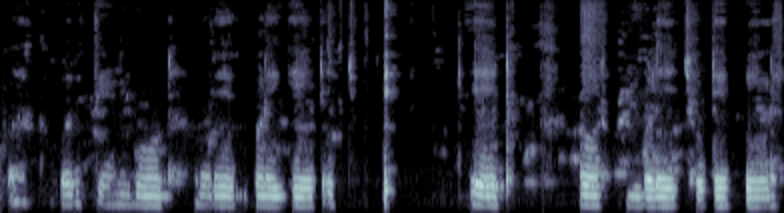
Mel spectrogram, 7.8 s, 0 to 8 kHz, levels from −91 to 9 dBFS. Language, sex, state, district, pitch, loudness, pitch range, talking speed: Hindi, male, Chhattisgarh, Raigarh, 130 Hz, -22 LUFS, 125-170 Hz, 90 wpm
